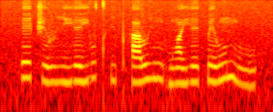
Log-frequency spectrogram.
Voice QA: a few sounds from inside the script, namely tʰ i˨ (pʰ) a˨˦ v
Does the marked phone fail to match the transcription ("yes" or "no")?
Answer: no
